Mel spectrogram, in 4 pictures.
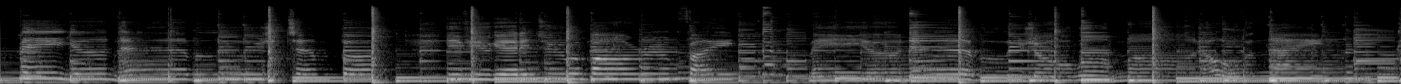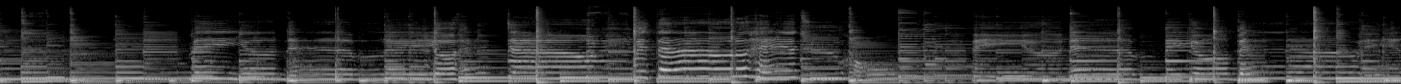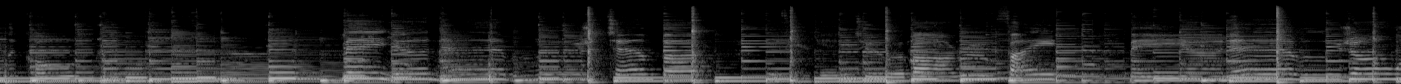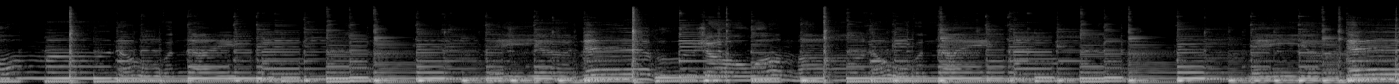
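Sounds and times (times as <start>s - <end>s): person singing: 0.0s - 14.6s, 15.4s - 45.4s, 46.5s - 52.8s, 54.0s - 56.0s
fingerstyle acoustic guitar: 0.0s - 56.0s.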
